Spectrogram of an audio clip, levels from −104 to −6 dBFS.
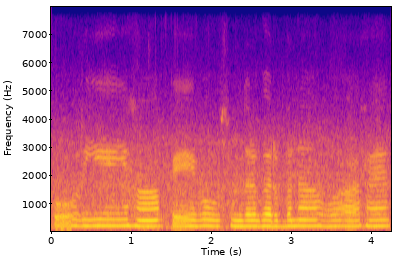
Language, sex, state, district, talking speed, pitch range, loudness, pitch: Hindi, female, Haryana, Charkhi Dadri, 140 wpm, 200-215 Hz, -15 LUFS, 210 Hz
